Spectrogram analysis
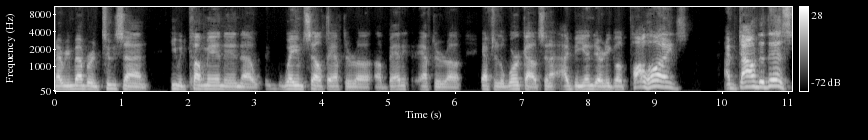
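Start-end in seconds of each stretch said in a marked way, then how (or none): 8.5-11.0 loud, high-pitched yell carrying across a room. Retelling how a player called out his weight after workouts: imitating Carlos Baerga yelling. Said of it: "so he'd be yelling at me".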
